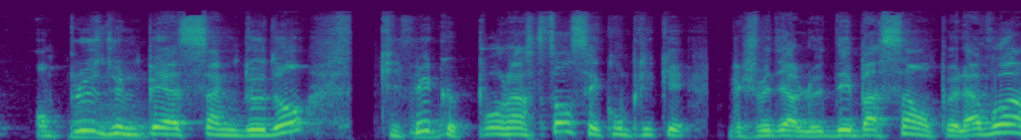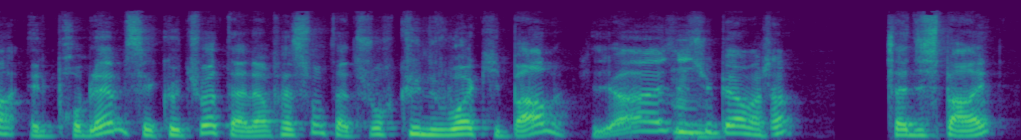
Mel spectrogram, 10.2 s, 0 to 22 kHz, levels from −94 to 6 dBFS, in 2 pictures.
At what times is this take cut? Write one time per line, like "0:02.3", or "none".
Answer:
0:03.5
